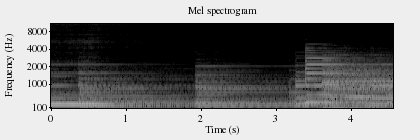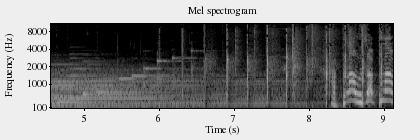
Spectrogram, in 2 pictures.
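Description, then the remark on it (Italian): Sustained sung notes and music fill most of the moment, then scattered clapping breaks out near the end, growing quicker and louder as applause over the fading voice. “applauso, applauso.”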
